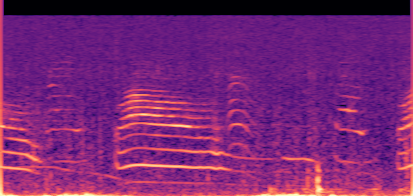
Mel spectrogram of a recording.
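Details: Stray cats quarrelling near a boat: a falling cry, then a long steady harmonic yowl bending downward, followed by softer fading notes and a rising cry at the end, over low rumbling noise.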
